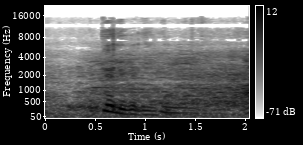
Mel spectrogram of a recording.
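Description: Men talking in conversation: speech only, starting after a brief pause.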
